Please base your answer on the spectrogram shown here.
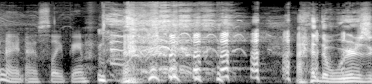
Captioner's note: laughs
